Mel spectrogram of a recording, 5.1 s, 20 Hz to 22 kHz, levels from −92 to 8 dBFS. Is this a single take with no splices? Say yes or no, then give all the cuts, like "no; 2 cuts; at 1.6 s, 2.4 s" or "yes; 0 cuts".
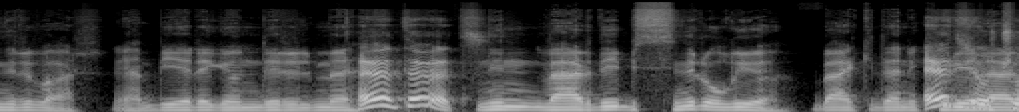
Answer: yes; 0 cuts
